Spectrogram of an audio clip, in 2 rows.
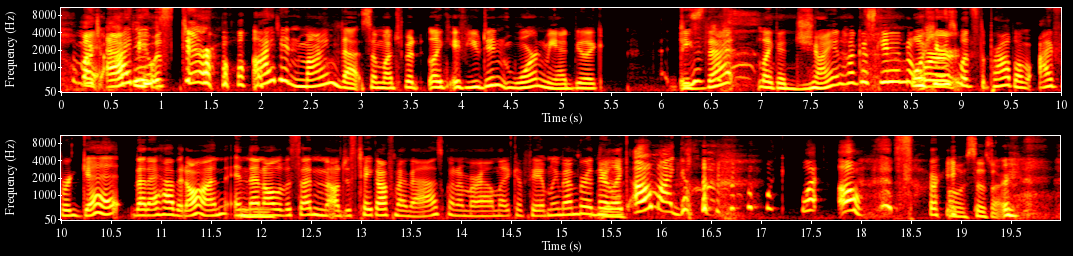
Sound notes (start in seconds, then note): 16.2 laughs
